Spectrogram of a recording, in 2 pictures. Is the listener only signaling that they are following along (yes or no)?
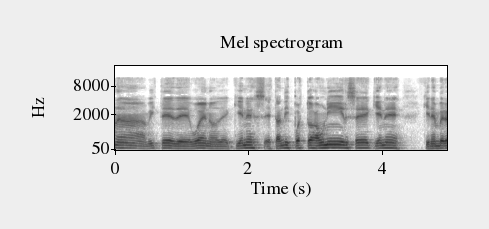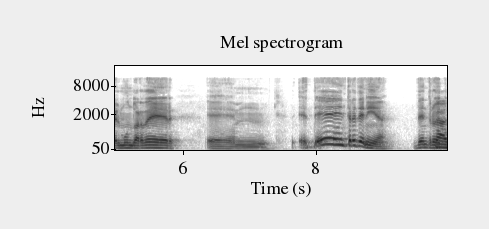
no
